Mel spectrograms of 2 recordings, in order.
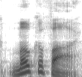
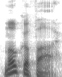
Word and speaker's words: MoCaFi: called Mobility Capital Finance MoCA MO mocafi mocafi is how they're pronouncing it uh this would create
